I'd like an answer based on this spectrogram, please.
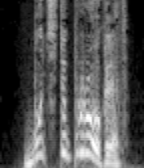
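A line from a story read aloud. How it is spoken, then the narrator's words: Shouted curse. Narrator (Russian): закричал он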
